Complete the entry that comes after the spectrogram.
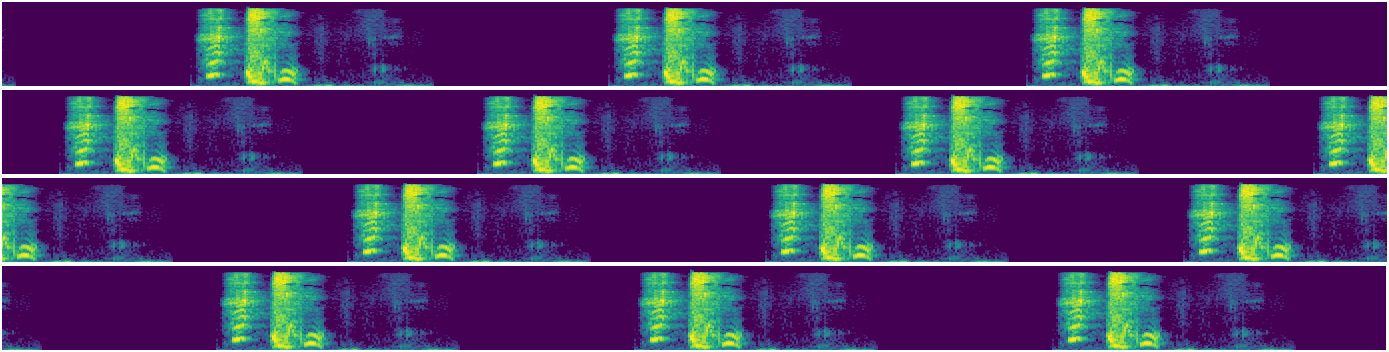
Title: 👶 Sonido de Bebe Estornudando - Baby Sneezing Sound 👶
